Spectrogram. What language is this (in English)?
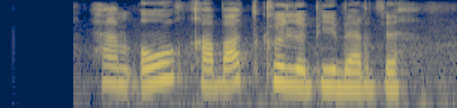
Bashkir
